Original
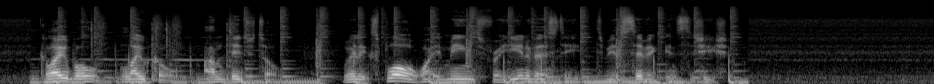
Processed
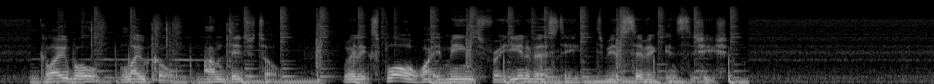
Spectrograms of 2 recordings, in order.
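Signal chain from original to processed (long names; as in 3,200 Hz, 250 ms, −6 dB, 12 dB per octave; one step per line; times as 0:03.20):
high-pass filter 60 Hz
brickwall limiter −14 dBFS, peak gain reduction 10.5 dB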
